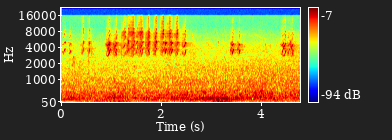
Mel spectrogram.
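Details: Nestling barn swallows begging while waiting for food in Sendai during June 2021: a dense run of rapid, high, sharp chirps lasting about a second, then brief scattered chirp bursts, with low background hum.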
